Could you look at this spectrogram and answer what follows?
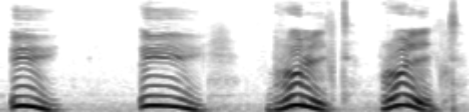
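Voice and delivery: "Ü" with pursed lips while saying i; rounded "Ü". Shown as a demonstration. Teacher drilling the umlaut in "brüllt". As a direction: pout and say i for "brüllt". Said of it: "faz um biquinho e fala I".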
